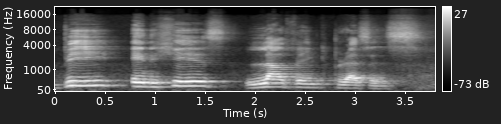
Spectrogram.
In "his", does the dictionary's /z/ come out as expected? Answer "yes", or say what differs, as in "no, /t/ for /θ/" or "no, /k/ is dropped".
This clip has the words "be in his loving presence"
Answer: yes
